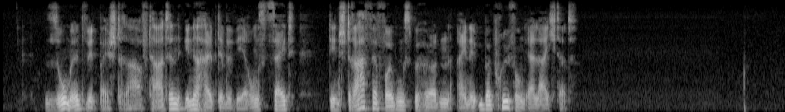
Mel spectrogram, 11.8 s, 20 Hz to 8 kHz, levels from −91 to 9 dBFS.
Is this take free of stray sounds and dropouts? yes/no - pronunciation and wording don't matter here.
yes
